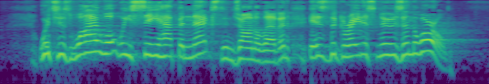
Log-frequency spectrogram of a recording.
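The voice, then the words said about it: Excited yelling. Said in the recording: “It's why I'm yelling. It's why I'm excited.”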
